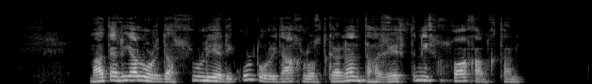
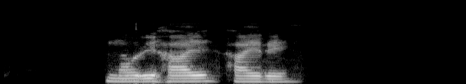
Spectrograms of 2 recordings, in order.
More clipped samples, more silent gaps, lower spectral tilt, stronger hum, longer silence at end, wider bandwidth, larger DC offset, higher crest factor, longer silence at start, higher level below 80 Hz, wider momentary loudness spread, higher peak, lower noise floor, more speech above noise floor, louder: neither; neither; second, -6 dB/octave vs -9 dB/octave; neither; second, 0.7 s vs 1.7 s; first, 11.5 kHz vs 6.2 kHz; neither; about the same, 20 dB vs 18 dB; second, 0.9 s vs 1.05 s; second, -70 dBFS vs -56 dBFS; about the same, 10 LU vs 12 LU; second, -6 dBFS vs -2 dBFS; second, -80 dBFS vs under -90 dBFS; second, 56 dB vs over 75 dB; second, -25 LUFS vs -16 LUFS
